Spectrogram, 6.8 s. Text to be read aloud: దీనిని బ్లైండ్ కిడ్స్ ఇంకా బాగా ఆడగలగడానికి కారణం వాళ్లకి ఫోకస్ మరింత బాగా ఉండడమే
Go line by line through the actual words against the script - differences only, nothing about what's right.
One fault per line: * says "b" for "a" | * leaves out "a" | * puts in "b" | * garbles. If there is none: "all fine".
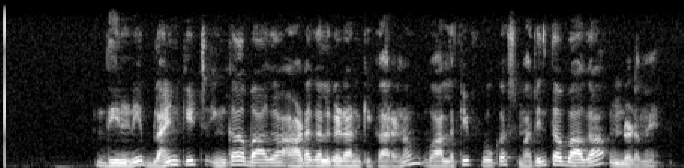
all fine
